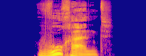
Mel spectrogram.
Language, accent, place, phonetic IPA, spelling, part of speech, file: German, Germany, Berlin, [ˈvuːxɐnt], wuchernd, verb, De-wuchernd.ogg
- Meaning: present participle of wuchern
